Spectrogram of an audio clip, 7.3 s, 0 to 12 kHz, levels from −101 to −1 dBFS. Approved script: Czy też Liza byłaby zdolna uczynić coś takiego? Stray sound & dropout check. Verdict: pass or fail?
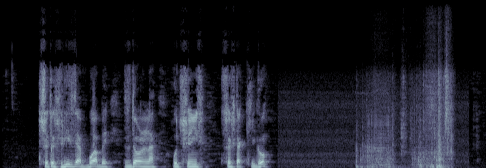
fail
